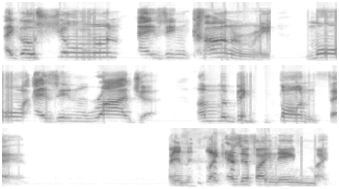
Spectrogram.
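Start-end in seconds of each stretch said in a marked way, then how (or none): 0.3-6.9 put-on English accent. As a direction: spell out the name slowly in a mock English accent. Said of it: "I called with an English accent".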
